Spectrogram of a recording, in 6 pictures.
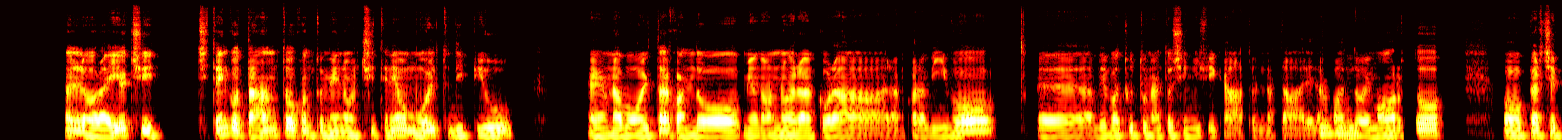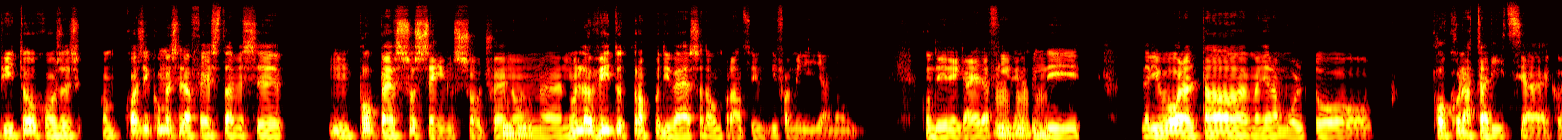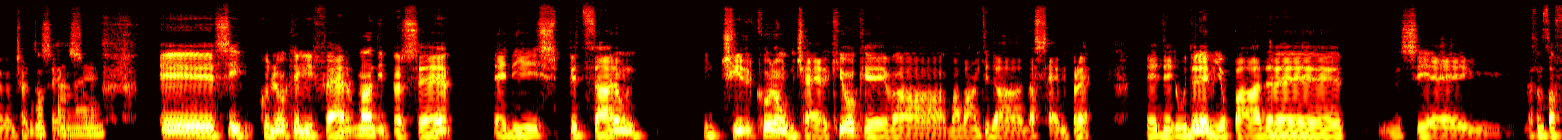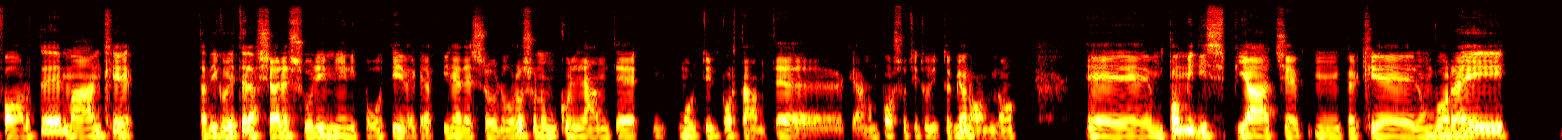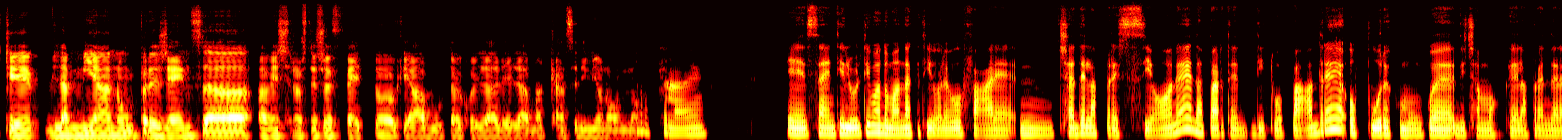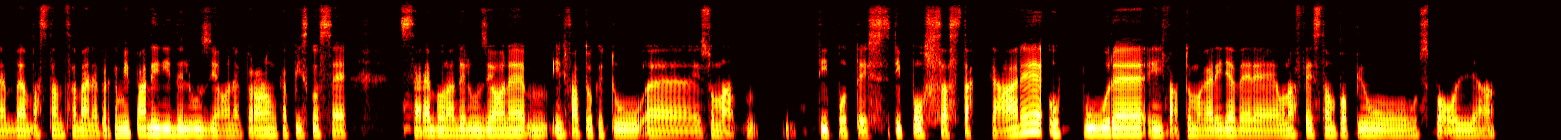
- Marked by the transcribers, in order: tsk; tapping; "abbastanza" said as "bastanza"; "sostituito" said as "sotituito"
- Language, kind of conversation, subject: Italian, advice, Come posso rispettare le tradizioni di famiglia mantenendo la mia indipendenza personale?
